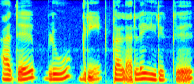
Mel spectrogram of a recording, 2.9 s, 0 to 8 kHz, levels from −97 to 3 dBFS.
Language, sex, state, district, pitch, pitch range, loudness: Tamil, female, Tamil Nadu, Nilgiris, 195 Hz, 185-225 Hz, -14 LUFS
